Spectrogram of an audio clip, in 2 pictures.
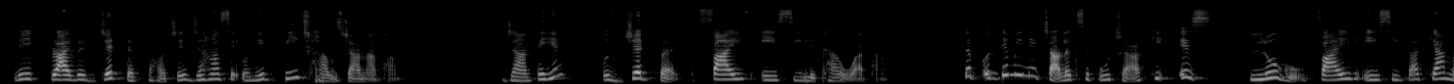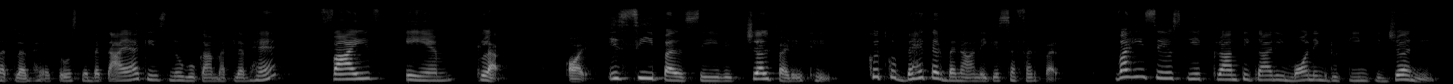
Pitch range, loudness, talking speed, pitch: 185-270 Hz, -38 LUFS, 155 wpm, 230 Hz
